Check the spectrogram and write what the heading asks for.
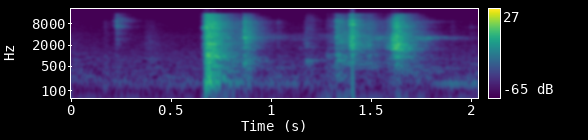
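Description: A toy foam-dart blaster's plastic mechanism clacking as it is handled: a faint tick, then three sharp clacks, the last two close together.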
